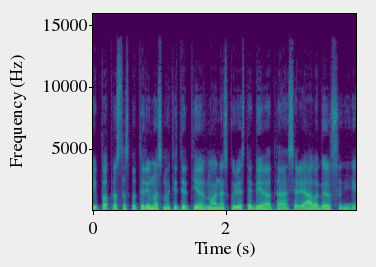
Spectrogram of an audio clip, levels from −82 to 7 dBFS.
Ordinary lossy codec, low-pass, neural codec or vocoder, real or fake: MP3, 96 kbps; 14.4 kHz; autoencoder, 48 kHz, 32 numbers a frame, DAC-VAE, trained on Japanese speech; fake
